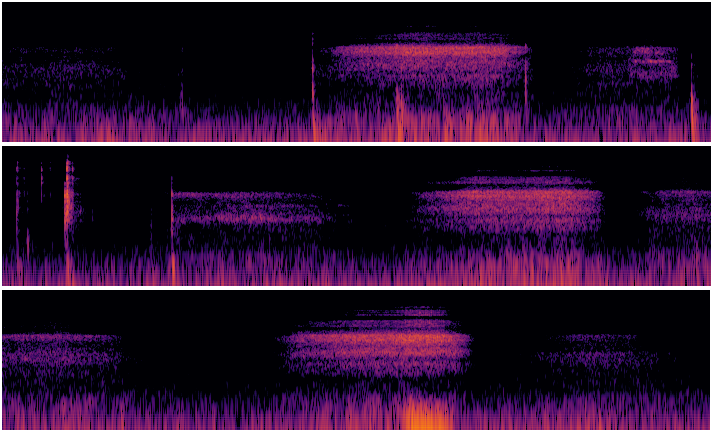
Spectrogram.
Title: Oddly satisfying Snoring sounds enjoy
